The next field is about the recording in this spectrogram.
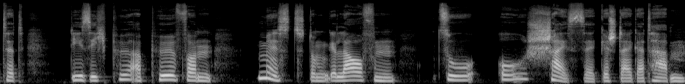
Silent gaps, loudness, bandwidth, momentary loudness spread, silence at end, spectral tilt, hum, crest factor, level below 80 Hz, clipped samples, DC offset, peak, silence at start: none; -19 LUFS; 19 kHz; 10 LU; 0 s; -3.5 dB/octave; none; 18 dB; -66 dBFS; under 0.1%; under 0.1%; -2 dBFS; 0.05 s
